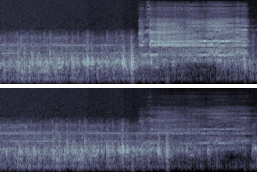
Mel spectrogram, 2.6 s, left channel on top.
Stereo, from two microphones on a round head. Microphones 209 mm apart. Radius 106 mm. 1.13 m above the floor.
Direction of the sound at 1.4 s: 70° left (ahead or behind).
